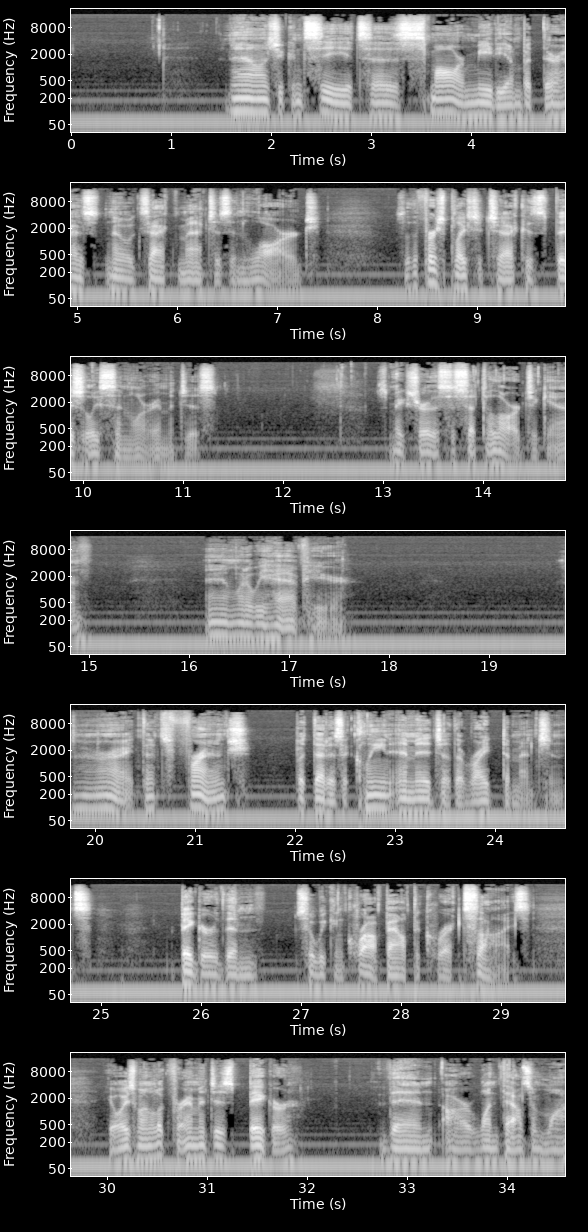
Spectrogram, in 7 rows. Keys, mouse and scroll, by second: 6.9-7.3 scroll down 2, 9.9 click, 12.5 click, 13.5 click.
